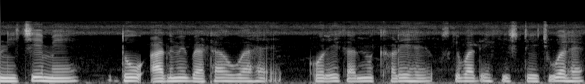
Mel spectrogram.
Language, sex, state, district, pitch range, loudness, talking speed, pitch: Hindi, male, Jharkhand, Deoghar, 145-155 Hz, -18 LUFS, 175 wpm, 150 Hz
